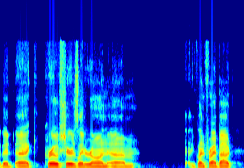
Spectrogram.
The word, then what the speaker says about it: Glenn Frey: did I say it wrong? I said Glenn Frey. Fry. Glenn Fry.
